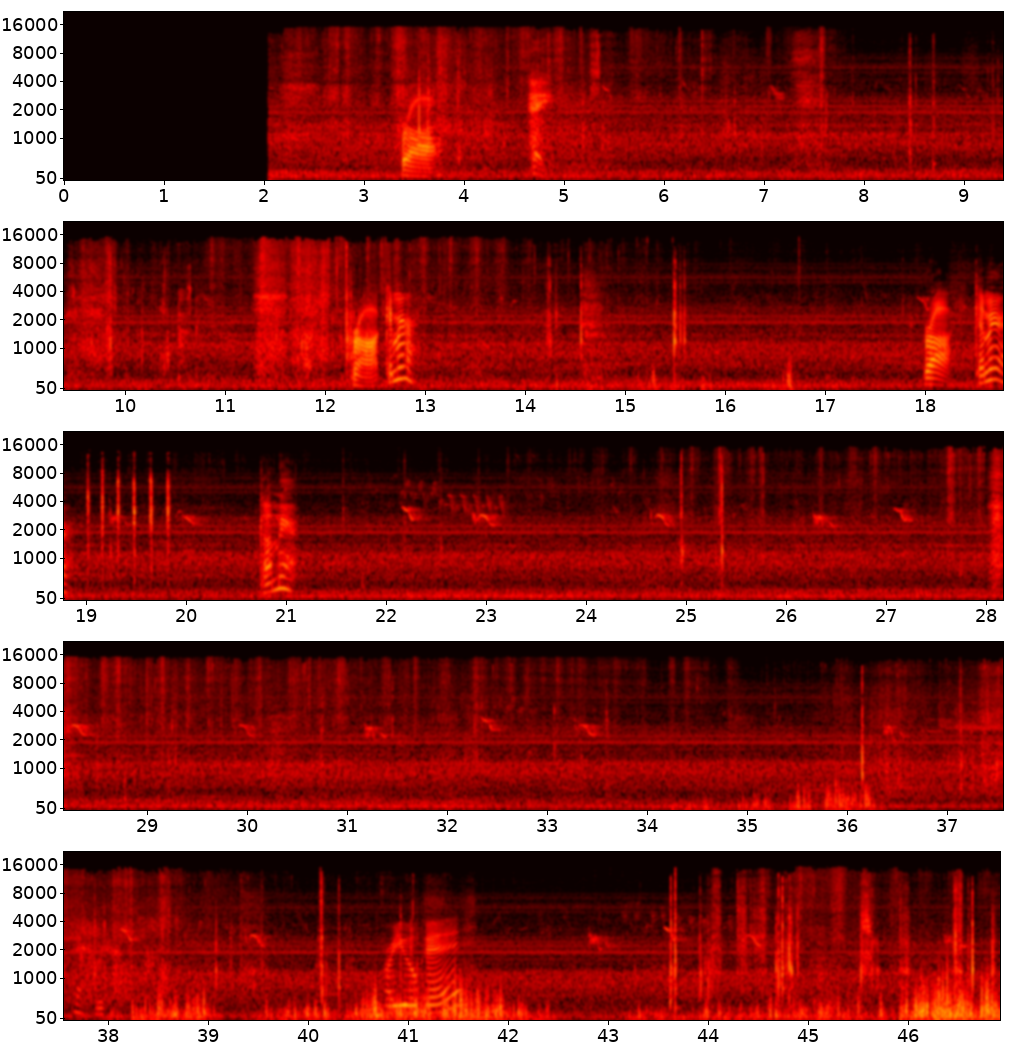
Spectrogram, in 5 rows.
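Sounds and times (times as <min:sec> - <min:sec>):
rustling in tall grass: 0:02.1 - 0:08.1, 0:09.0 - 0:16.7, 0:22.4 - 0:39.9, 0:44.0 - 0:46.9.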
